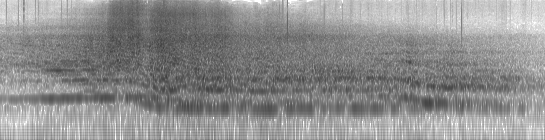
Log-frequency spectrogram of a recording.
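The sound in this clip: A race car's engine roars on a qualifying lap, driving off the fourth corner of an oval track onto the straightaway. The note is loud and sustained, with its pitch shifting through the run and no voices.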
